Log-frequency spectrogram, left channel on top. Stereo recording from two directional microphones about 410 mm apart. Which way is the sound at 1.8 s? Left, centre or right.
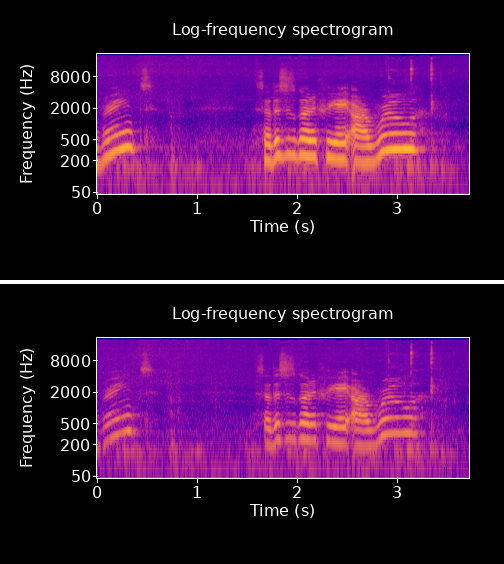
Centre.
